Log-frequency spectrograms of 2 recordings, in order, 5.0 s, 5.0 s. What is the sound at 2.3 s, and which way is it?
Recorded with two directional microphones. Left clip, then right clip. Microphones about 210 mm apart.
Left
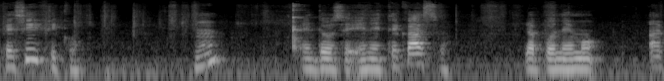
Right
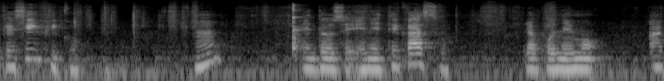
Speech, 20° left (ahead or behind).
